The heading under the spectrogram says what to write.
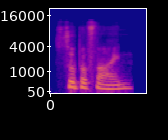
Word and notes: superfine: Indian

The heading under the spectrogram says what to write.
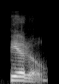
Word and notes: pierrot: Indian

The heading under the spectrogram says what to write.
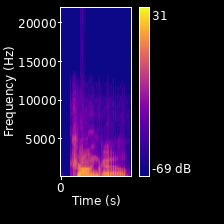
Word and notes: drongo: American English

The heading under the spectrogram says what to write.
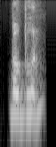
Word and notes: baboon: Indian

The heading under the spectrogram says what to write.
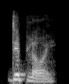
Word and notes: deploy: Indian

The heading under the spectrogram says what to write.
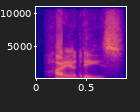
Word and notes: Hyades: American English

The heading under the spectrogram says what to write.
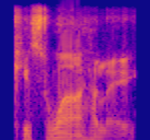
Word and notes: Kiswahili: British English

